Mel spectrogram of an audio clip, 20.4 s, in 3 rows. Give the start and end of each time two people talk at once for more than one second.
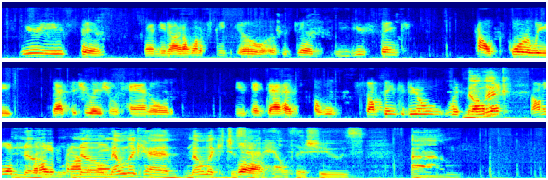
13.7-15.1

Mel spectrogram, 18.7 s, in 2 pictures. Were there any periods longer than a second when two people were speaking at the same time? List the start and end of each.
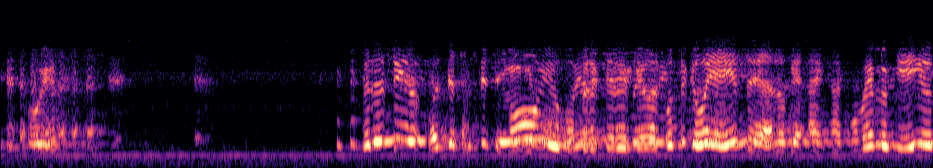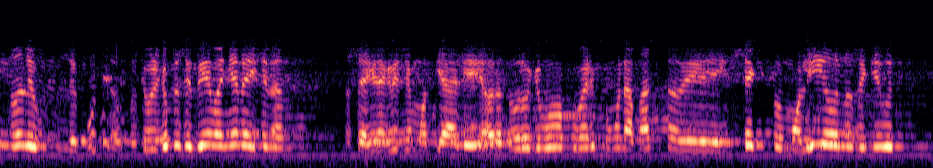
5.1-7.4

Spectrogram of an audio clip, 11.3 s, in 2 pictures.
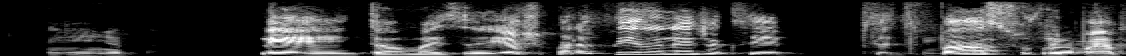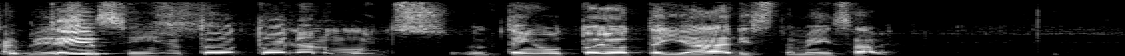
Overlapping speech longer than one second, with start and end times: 4.7-6.2

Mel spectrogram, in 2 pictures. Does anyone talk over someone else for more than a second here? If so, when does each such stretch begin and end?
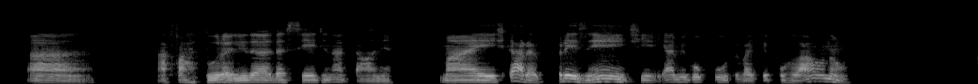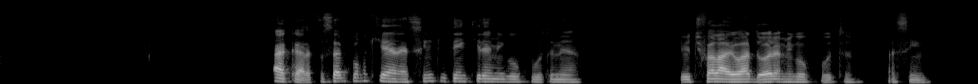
none

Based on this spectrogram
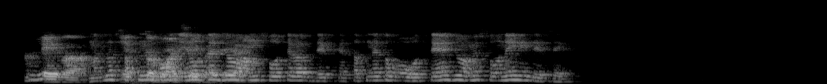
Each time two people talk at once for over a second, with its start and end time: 1.2-2.4

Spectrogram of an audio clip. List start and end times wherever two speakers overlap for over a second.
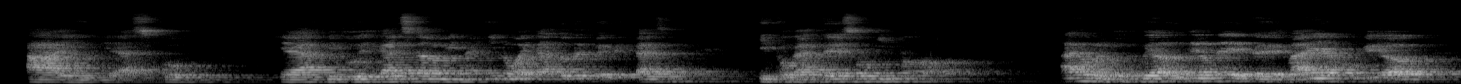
none

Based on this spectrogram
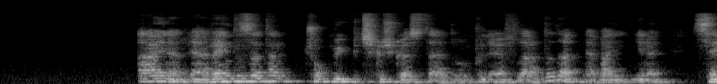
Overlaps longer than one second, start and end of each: none

